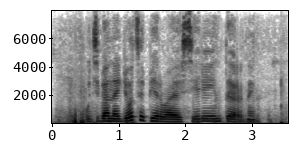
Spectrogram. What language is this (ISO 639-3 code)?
rus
